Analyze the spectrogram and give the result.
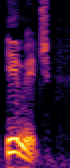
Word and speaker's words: image: 为了提升哈北京的国际形象，我们北京呢发起了一场消除中式英语哈路标的一个比赛，提升这个词非常简单，raise r a i s e 后面加一个 image i m a g e 啊，我们讲过这个词 image，但是同学们注意啊，这个词的发音哈，它的重音放到前面哈，image image raise image。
